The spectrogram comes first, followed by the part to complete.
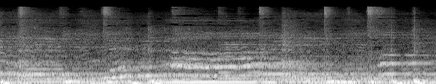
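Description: A woman singing a melody into a microphone with a live band, over a loud PA: regular drum beats and a steady bass line under the gliding vocal line.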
